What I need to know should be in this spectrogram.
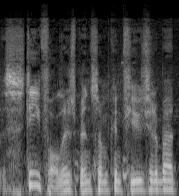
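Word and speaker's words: Stifel: because they've been around forever and it is pronounced steifel there's been some confusion about that it's definitely steel founded in downtown St Louis in 1890 still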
